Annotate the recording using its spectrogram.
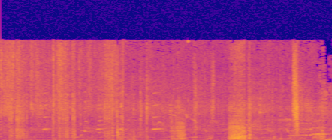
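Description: Low rumble with a few brief, indistinct voices in the background, the loudest about three seconds in.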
